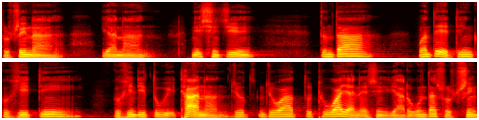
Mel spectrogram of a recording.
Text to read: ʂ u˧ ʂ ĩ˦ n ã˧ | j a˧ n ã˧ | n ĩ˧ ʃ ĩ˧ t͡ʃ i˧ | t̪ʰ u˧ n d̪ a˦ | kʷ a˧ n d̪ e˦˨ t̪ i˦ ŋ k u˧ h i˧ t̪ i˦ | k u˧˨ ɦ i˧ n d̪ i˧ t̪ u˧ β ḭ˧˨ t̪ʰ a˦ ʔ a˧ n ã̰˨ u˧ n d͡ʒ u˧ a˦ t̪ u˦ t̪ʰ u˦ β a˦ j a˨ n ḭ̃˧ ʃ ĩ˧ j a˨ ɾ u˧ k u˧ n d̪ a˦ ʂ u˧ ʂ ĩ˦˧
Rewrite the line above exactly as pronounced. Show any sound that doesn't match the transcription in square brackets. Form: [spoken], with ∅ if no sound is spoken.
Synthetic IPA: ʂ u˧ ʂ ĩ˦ n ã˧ | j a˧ n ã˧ | n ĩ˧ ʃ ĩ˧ t͡ʃ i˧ | [t̪] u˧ n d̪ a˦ | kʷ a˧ n d̪ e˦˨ t̪ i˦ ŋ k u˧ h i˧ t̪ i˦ | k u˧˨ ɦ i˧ n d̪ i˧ t̪ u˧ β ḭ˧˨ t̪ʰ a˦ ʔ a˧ n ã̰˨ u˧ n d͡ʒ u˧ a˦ t̪ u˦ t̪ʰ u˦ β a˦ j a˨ n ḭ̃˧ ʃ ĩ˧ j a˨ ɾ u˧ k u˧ n d̪ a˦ ʂ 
